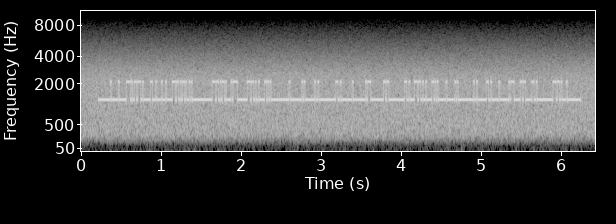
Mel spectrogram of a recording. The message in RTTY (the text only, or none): CQ DX DE 4X0ZLP 4X0ZLP K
